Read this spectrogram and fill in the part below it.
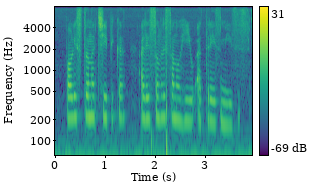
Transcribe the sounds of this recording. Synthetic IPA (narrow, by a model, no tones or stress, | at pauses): pawlist̪ɐ̃nɐt͡ʃipikɐ | a̰lesɐ̃nd̪ɾeɪst̪anʊɦiʊʔa̰t̪ɾezmezɪs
